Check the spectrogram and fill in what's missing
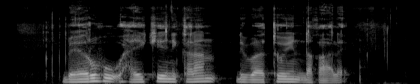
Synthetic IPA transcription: bɛːɾʊɦʊwɑħɑjkʰɛːnɪkʰɐɾaːn | ɖɪβaːt̪ʰɔːjɪnɖɑqɑ̰ːlɛ̰

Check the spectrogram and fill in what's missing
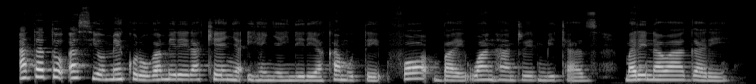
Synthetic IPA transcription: atatoʔasiomɛkoɾoɣameɾeɾakɛɲaʔiɦɛɲaineɾejakamutefɔbajwanɦandɾɛdmitʰa̰z | maɾenaβaɡaɾe

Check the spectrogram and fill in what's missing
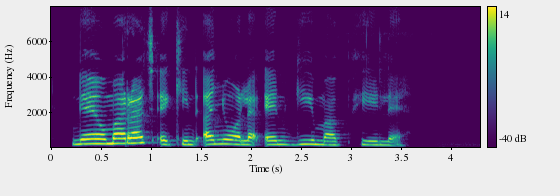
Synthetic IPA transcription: ŋɛjɔmaɾat͡ʃekindaɲwɔla̰ʔɛnɡɪmapʰɪlɛ̰

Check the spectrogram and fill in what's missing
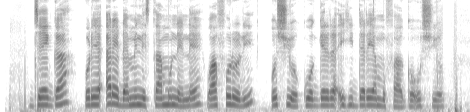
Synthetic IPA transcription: d͡ʒɛɡa | oɾeaʔaɾɛdaministamonɛnɛwafoɾoɾi | oʃiɔkuɔɡɛɾeɾaʔeɦidaɾejamofaɡɔoʃiɔ

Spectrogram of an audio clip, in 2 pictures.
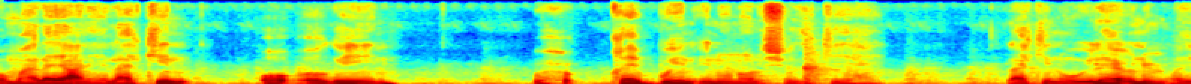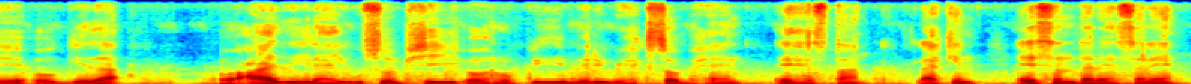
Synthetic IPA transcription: ɔmaːlɐjɑ̰ʕnɪlʔa̰ːkʰɪnʔɔːʔɔɣɛjn | wɑħqɛjbwɛːnʔɪ̰nuːnɔːlɛʃɔːðɐkʰɐjɐɦɛj | laːkʰɪnuːɪlaːhɪʊnɪmʕɛjɛjʔɔːɡɛðɐ | ɔːʕɑ̰ːðɪɪlaːhɛʊsɔːbɪħijɛʔɔːrɔb̚kʰɐijɔmɐɾiwɑħikʰɐ̥sɔːbɑħɛːnʔɛjɦɛst̪ʰaːnlʔaːkʰɪn | ʔɛjsɐnd̪ɐɾɛːnsɐnɛːn

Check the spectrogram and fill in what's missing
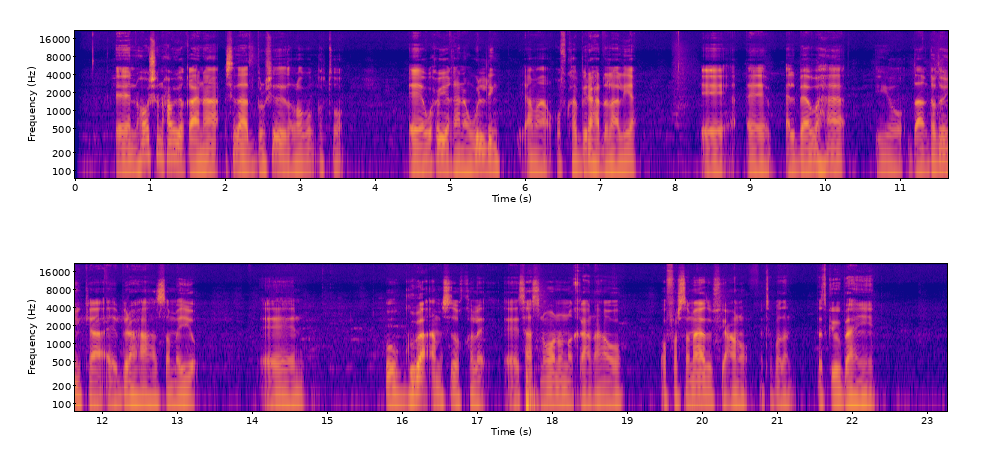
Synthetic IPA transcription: ʔɛːnɦɔːʃɐnwɑħɑːnʊjɑqɑːnaːsɪðaːd̪bʊlʃɐðɛːðɐlɔːɣʊqɑb̚t̪ʰɔ | ɛːwɑħɑʊjɑqɑːnaːnwɪlɖɪŋɡʔɐ̰mɐqɔfkʰɐbɪɾɐɦɐɖɐlaːlɪjɐ | ɛːɛʔɐlbaːβɐɦɐ | ijɔd̪aːqɑðɔːjɪŋkʰɐɛ̰ːbɪɾɐɦɐɦɐsɐmɛːjɔ | ɛn | ɔːɡʊβɐʔɐ̰mɐsɪðɔːkʰɐlɛ̰ | ɛ̰ːt̪ʰaːsnɐwɑːnʊnɑqɑːnaːɔː | fɐrsɐmad̪ʊfḭːʕɑnɔɪnt̪ʰɐbɐðɐnd̪̥ɐd̪kʰɛʊbaːɦɐjɐɦiːn

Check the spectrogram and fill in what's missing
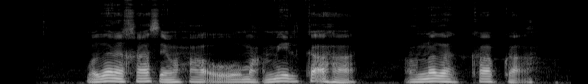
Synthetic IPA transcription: mʊ̰ðɐnɛxɑːsɪmwɑħɑːʔṵmɑʕmiːlkʰɐʔɐɦaː | ʕʊnːɐðɐkʰaːb̚kʰɐ̰ʔɐ̰

